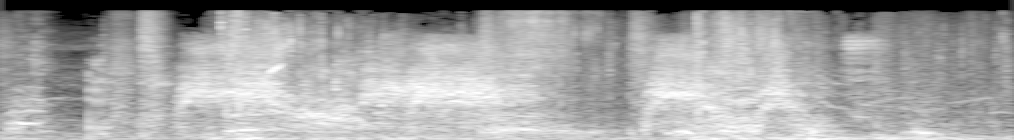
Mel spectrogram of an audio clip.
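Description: A wooden club thuds heavily into an animal.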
